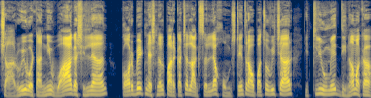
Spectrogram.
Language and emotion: Goan Konkani, fearful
